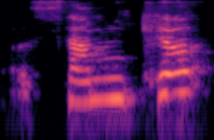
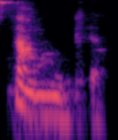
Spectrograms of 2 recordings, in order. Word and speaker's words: Sankhya: Samkhya and Sankhya.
